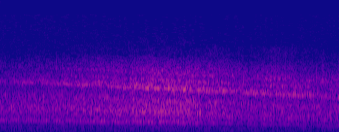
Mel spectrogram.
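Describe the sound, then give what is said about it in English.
A truck engine drones steadily with a broad, even rumble, continuous for a few seconds as the truck comes to a stop with its motor left running, with no voices over it. “Truck soon stop.”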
